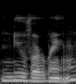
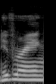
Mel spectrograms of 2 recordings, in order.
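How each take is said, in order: First: The word is said slowly and clearly. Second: The word is said quickly and run together. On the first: The speaker calls it right. "that's what I meant" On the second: The speaker calls it wrong. "I said that fast"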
